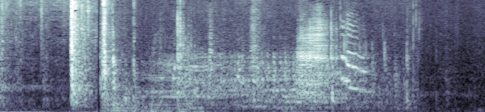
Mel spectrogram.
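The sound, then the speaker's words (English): A door opens: a couple of sharp clunks from the latch, then a sustained scraping, creaking sweep as it swings, fading to quiet. No one speaks. “The door opens right as Stone returns the knife to the trash and sits back down.”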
